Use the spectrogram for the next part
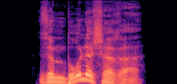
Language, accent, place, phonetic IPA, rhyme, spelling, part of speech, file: German, Germany, Berlin, [ˌzʏmˈboːlɪʃəʁə], -oːlɪʃəʁə, symbolischere, adjective, De-symbolischere.ogg
- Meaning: inflection of symbolisch: 1. strong/mixed nominative/accusative feminine singular comparative degree 2. strong nominative/accusative plural comparative degree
